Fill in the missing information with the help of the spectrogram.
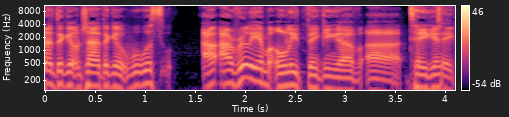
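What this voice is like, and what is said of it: Usual voice. Nothing is said of it.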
